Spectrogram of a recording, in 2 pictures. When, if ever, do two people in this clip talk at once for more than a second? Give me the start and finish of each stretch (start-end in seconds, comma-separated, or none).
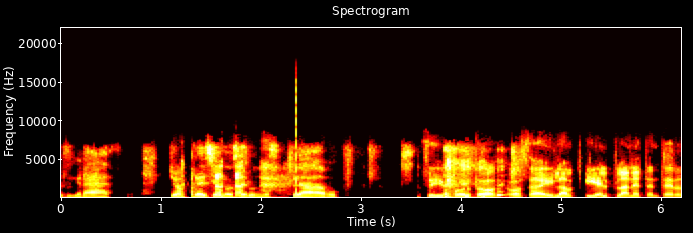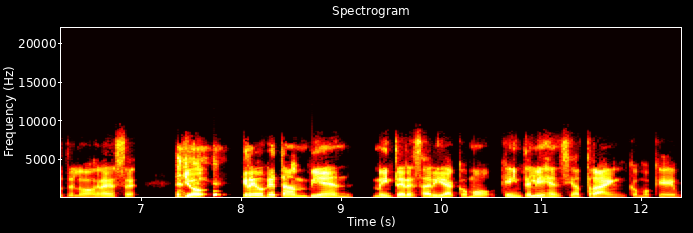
none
